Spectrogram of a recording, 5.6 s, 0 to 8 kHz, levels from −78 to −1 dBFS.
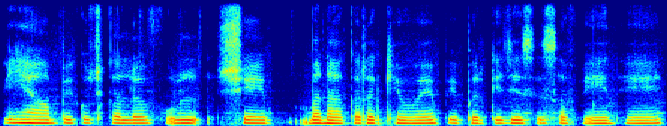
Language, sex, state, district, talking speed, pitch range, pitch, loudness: Hindi, female, Chhattisgarh, Sukma, 160 wpm, 195-205 Hz, 200 Hz, -16 LUFS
